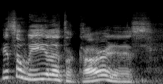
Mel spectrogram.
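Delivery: sing-song "wee little car" in a mock Irish-Minnesota accent. Mechanic practicing Irish, mock Irish-Minnesota accent. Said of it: "they sound like they're from Minnesota".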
